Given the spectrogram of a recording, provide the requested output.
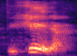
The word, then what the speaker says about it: tijera: s ni en vocal tijera Dónde lleva la fuerza de voz en la penúltima sílaba pero no recibe tilde Por qué Porque sí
